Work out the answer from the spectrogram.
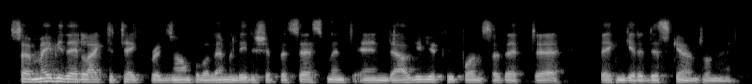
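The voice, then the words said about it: Soothing South African accent. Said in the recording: “South African accent ... very soothing and very encouraging”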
